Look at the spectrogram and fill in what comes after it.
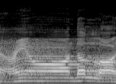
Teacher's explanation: نون ساکن کے بعد دال آیا ہے، دال حروف اخفا میں سے ہے، اخفا والا غنہ ہوگا۔ داللہ، لفظ اللہ سے پہلے زبر آیا ہے تو لفظ اللہ کو موٹا پڑھا جائے گا۔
